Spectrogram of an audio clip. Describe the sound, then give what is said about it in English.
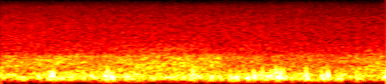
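Steady wind blusters outdoors, a constant rough rushing with buffeting gusts that thump against the microphone, loud throughout with no voices. “Oh, it's windy.”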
